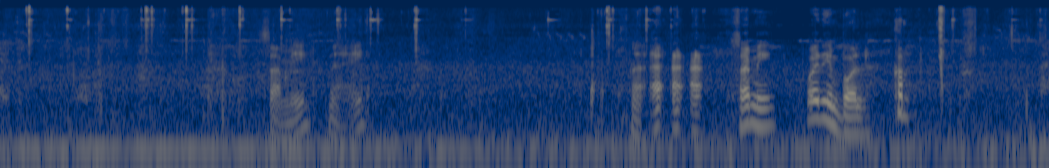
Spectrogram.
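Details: Boxer dog Rex, talkative and eager to play, whining outdoors: short wavering whimpers at first, then a string of rising and falling yowling whines in quick bursts, with low background rumble and clicking sounds.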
